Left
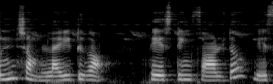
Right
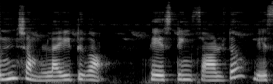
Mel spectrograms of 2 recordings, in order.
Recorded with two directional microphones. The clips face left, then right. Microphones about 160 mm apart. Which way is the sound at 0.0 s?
10° right (ahead or behind).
